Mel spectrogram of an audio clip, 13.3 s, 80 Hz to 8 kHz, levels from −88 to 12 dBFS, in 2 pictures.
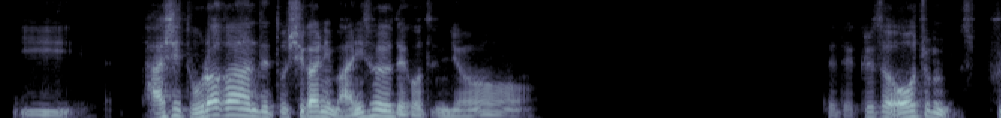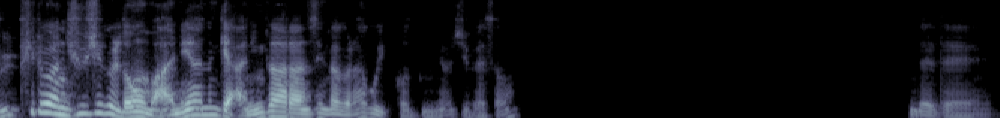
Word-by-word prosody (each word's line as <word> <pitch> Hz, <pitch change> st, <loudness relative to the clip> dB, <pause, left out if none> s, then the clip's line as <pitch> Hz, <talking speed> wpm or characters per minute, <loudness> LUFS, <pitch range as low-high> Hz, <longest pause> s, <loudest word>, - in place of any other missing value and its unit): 이 85 Hz, -1 st, -10 dB, 0.5 s
다시 105 Hz, +9 st, -1 dB
돌아가는 165 Hz, 0 st, +3 dB
데 125 Hz, -, -2 dB
또 110 Hz, -, -9 dB
시간이 125 Hz, +3 st, +2 dB
많이 105 Hz, -, 0 dB
소요되거든요. 85 Hz, -, -4 dB, 2.0 s
네네. 80 Hz, -1 st, -19 dB
그래서 120 Hz, +1 st, -3 dB
어 -, -, +5 dB
'좀 -, -, -3 dB, 0.3 s
불필요한 185 Hz, -, +1 dB
휴식을 205 Hz, +2 st, -1 dB
너무 125 Hz, +1 st, +5 dB
많이 -, -, +2 dB
하는 170 Hz, +1 st, 0 dB
게 160 Hz, -, +3 dB
아닌가?'라는 110 Hz, +1 st, +1 dB
생각을 100 Hz, -3 st, -5 dB
하고 110 Hz, -4 st, -9 dB
있거든요 -, -, -19 dB
집에서. 65 Hz, 0 st, -20 dB, 2.6 s
네네. 70 Hz, -6 st, -16 dB
110 Hz, 270 characters per minute, -23 LUFS, -, 2.6 s, 어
